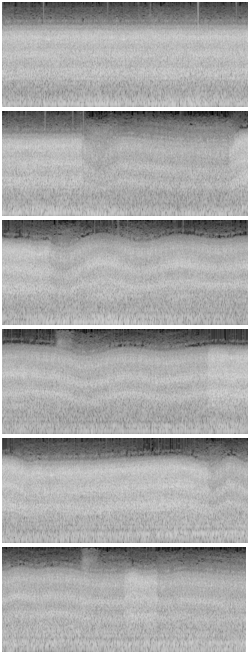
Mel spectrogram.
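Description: A bus engine hums steadily while the bus drives along a winding road.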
